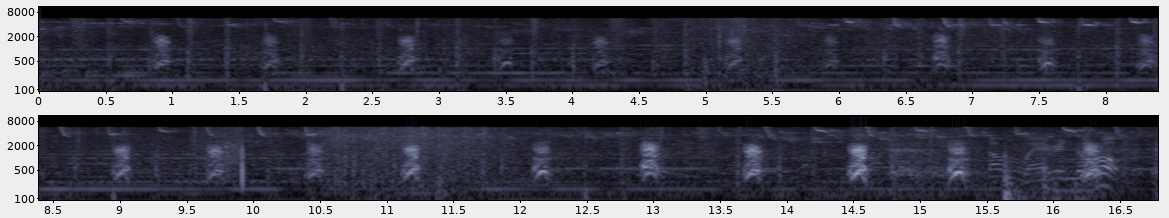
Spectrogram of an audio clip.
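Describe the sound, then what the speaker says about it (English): A dog barks repeatedly in a medieval village in Kingdom Come: Deliverance II, with sharp yips and barks that grow louder and more frequent, layered over ambient game sound and a low drone. "What's that dog making such a fuss about?"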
